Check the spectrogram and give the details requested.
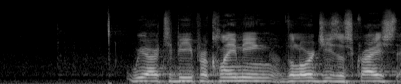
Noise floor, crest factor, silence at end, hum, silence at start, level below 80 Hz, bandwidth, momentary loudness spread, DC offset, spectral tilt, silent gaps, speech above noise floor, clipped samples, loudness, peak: -59 dBFS; 16 dB; 0 s; none; 1.1 s; -52 dBFS; 16.5 kHz; 14 LU; 0.1%; -5 dB/octave; none; 36 dB; under 0.1%; -24 LUFS; -8 dBFS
